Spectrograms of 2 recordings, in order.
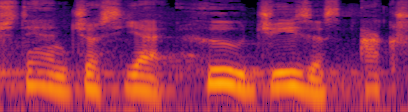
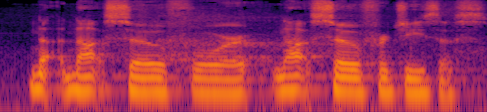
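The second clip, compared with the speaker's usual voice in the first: plain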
